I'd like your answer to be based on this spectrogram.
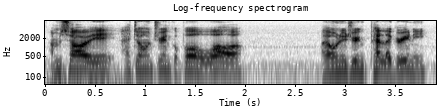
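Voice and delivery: lightly voiced British accent; mock British accent. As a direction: play a snooty Brit. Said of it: "Now do a Taya accent".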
